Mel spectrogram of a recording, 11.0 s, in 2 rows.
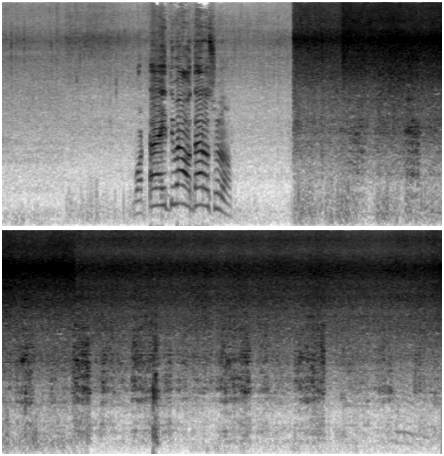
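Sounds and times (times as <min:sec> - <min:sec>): onions sizzling in hot oil: 0:00.0 - 0:11.0
ladle scraping a pan: 0:04.2 - 0:11.0.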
